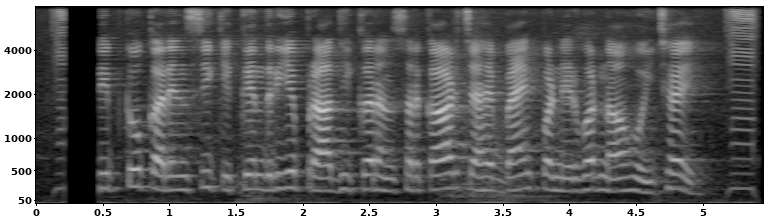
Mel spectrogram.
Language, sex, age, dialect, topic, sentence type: Magahi, female, 31-35, Western, banking, statement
